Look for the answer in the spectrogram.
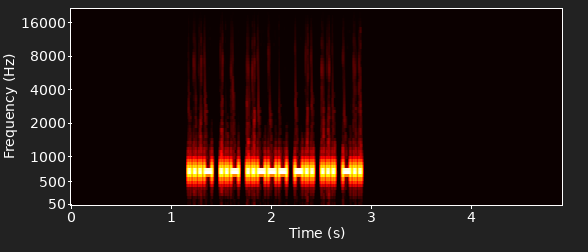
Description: Morse code, heard as a keyed tone, about 47 wpm, 700 Hz. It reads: VU2DSD
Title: DXCC-100 Call Signs - 6 Characters - Repeated 2x - 45wpm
